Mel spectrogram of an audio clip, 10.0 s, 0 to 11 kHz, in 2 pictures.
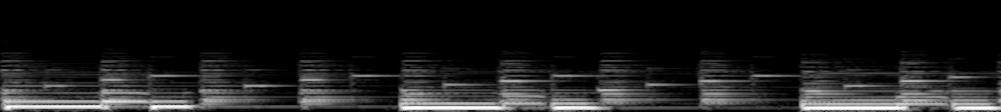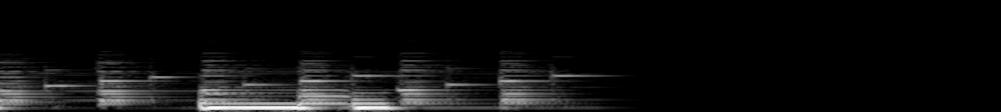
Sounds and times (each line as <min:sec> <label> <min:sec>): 0:00.0 bass 0:01.2
0:00.0 piano 0:08.2
0:02.0 bass 0:05.2
0:06.0 bass 0:07.3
